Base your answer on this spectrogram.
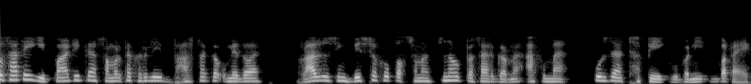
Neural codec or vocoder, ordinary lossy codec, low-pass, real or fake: codec, 16 kHz, 1 kbps, X-Codec, WavLM features, trained on Multilingual LibriSpeech; none; 3.6 kHz; fake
